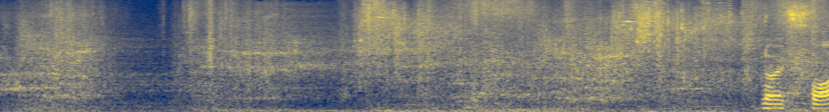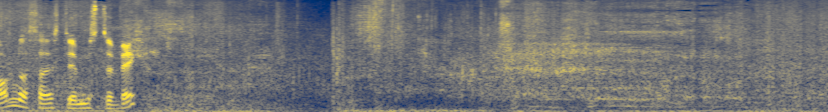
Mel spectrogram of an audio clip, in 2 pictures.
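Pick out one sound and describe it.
Magic lightning crackles and booms during a fight.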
